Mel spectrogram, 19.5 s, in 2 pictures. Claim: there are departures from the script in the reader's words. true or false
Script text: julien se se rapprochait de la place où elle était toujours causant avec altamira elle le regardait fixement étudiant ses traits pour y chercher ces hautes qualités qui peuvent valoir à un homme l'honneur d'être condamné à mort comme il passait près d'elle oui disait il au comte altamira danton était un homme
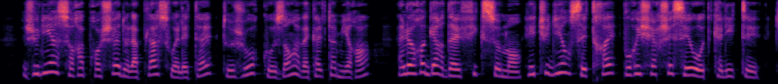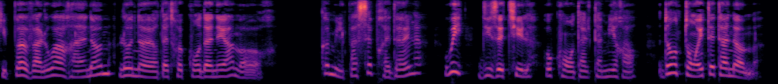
true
